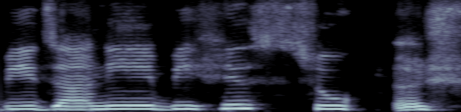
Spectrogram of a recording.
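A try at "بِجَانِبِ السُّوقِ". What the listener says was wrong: বিজানি বিশ্বকি। বিজানিবিহি নেই এখানে। বিজানি বিশ্বকি।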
